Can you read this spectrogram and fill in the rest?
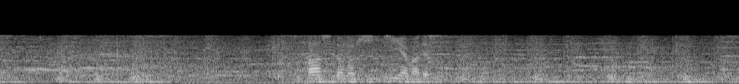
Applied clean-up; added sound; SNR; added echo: none; none; none; none.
